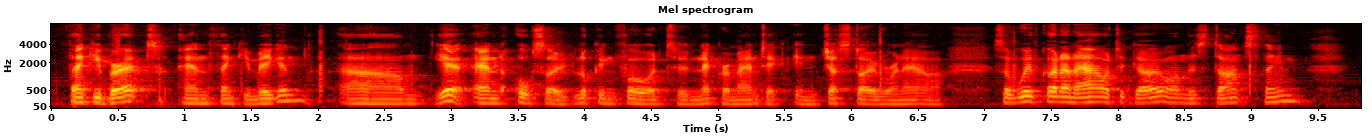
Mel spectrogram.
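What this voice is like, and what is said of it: South Australian accent. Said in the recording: “I don't know if you've picked me up on my accent. Dance, that's only really said in South Australia, New Zealand, and possibly some southern England towns.”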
